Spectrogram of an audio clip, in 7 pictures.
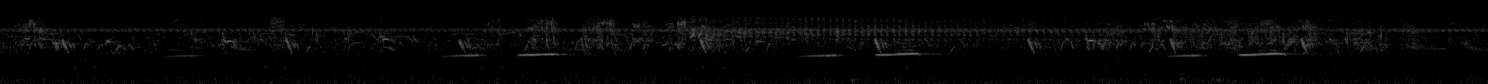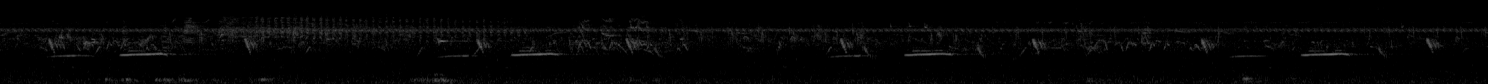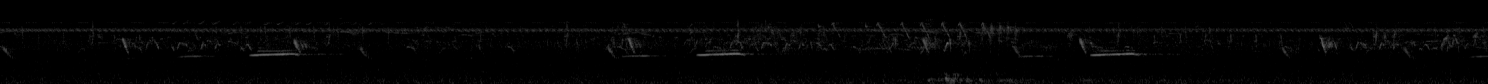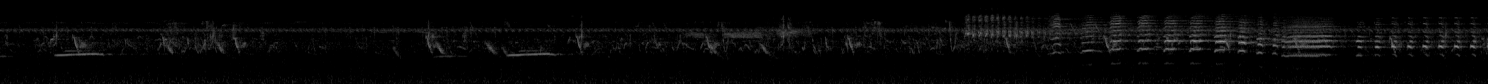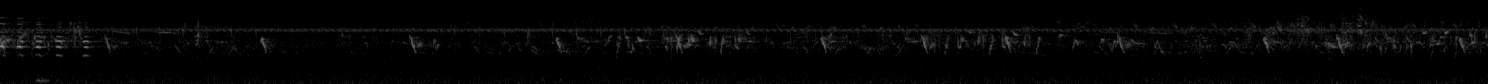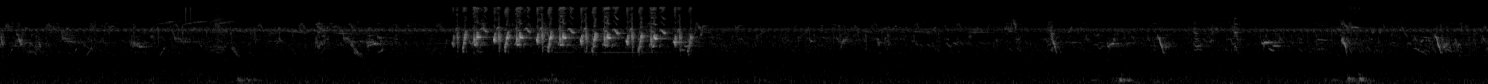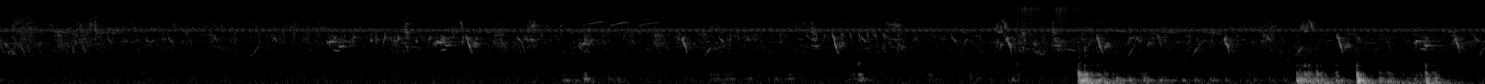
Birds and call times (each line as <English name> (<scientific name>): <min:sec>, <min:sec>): Black Cuckoo (Cuculus clamosus): 0:09.0, 0:12.6, 0:16.3, 0:24.2, 0:28.1, 0:32.5
Gray-headed Kingfisher (Halcyon leucocephala): 0:54.6
Hamerkop (Scopus umbretta): 0:55.5, 0:59.2
Common Bulbul (Pycnonotus barbatus): 1:20.3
